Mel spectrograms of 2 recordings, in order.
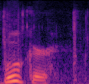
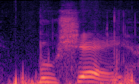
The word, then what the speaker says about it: Boucher: r see it's spelled the name of the peak is spelled b o u c h e r but it's pronounced Booker I when I first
